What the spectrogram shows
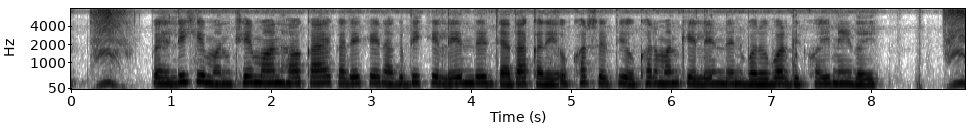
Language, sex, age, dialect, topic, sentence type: Chhattisgarhi, female, 25-30, Eastern, banking, statement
